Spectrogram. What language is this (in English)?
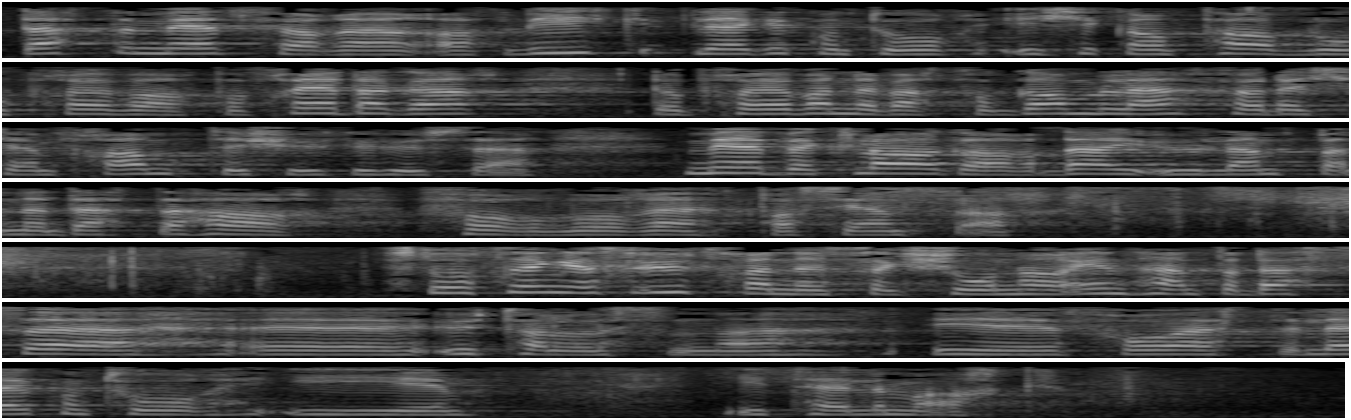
Norwegian Nynorsk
